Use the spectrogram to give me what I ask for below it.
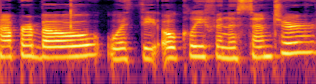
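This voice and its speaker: A woman's fairly high voice with an American accent, on a very clean recording with a silent background. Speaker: craft demonstrator. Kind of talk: tutorial.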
